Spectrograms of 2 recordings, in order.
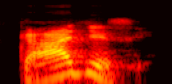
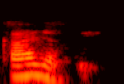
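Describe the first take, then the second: First: It is said harshly and sternly. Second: It is said gently and kindly.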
